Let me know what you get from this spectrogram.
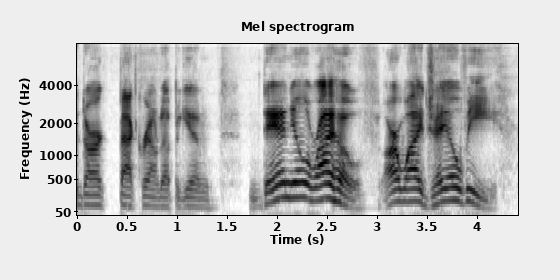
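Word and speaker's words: Ryjov: Daniel Ryhove, R-Y-J-O-V. I think the J is silent, so I'm gonna say it's Ryhove. That's what it looks Yeah, like.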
